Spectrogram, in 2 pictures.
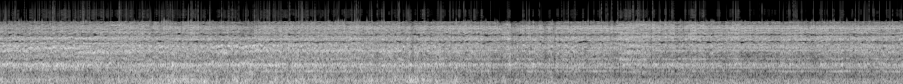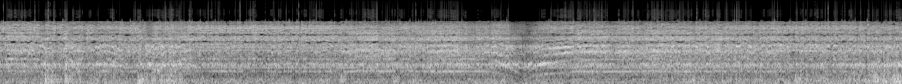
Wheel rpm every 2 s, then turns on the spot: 150, 160, 160, 160, 160, 160, 160, 130, 160.
none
